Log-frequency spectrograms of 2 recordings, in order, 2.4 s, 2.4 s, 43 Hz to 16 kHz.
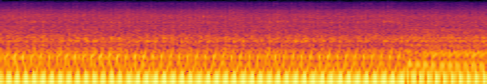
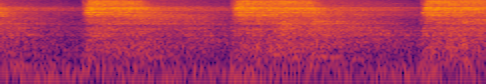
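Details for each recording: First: Porsche 996 Turbo, running again after fuel, boost and vacuum leak repairs: even, smooth flat-six idle with no misfires or air-sucking hiss, then a clean rise in revs; runs really well. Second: Porsche 996 Turbo on a homemade boost leak tester: sharp bursts of high air hiss each time air is fed in, fading between. Air escapes at the intake boot, which cannot be pushed fully on.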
